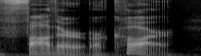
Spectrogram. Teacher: Your tongue is more relaxed, flatter, the jaw's just a bit lower, and the sound feels like it comes from further back. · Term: AH sound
